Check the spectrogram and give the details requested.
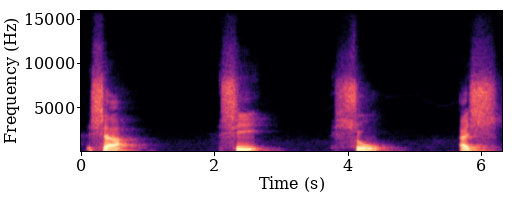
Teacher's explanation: നാവിൻറെ മധ്യം മേലെ അണ്ണാക്കിൽ സ്പർശിച്ചു കൊണ്ടാണ് ഷീൻ ഉച്ചരിക്കേണ്ടത്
